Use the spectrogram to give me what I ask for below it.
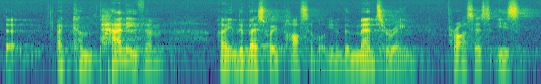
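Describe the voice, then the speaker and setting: A man's voice: medium pitch, normal speed, gravelly, fairly bright tone. A male panelist speaking hesitantly with many fillers and slightly non-native phrasing. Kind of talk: panel discussion. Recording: reverberant hall with faint noise.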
